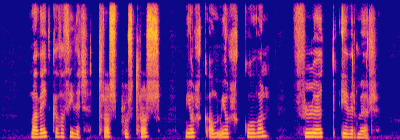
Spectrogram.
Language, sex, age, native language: Icelandic, female, 30-39, Icelandic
